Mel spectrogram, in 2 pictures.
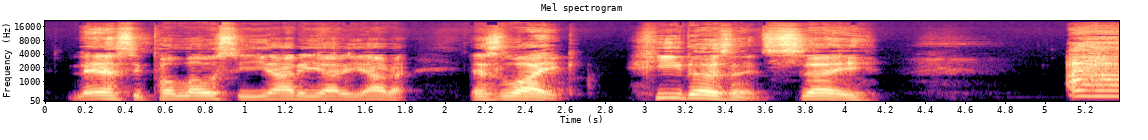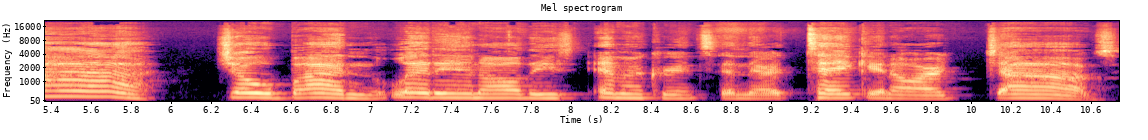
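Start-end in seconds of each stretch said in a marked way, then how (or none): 5.1-10.8 high, whiny, helpless-victim voice. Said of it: "He not saying it like a victim".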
